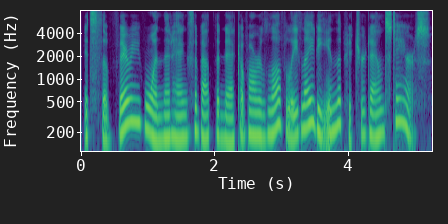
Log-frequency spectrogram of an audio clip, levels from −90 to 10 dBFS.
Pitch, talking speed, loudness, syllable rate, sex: 200 Hz, 205 wpm, -17 LUFS, 5.0 syllables/s, female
